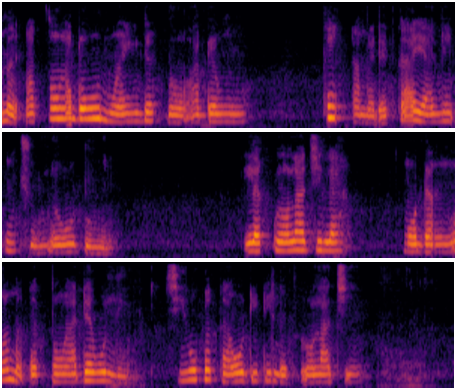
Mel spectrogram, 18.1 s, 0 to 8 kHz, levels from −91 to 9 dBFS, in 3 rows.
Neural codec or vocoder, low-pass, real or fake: codec, 24 kHz, 3 kbps, HILCodec; 7.2 kHz; fake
